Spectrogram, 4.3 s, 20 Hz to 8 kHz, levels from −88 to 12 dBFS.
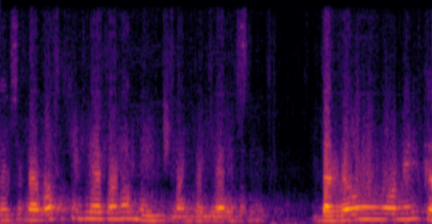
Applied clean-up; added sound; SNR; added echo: neural separator model SepFormer DNS4.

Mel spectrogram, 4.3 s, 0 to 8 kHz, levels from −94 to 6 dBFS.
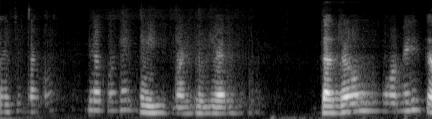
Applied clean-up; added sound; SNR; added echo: neural mask model DeepFilterNet 3.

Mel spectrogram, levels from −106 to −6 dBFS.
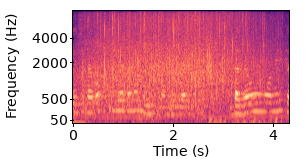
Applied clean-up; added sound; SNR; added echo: none; Applause / Crowd; 2 dB; reverberation time 0.8 s.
